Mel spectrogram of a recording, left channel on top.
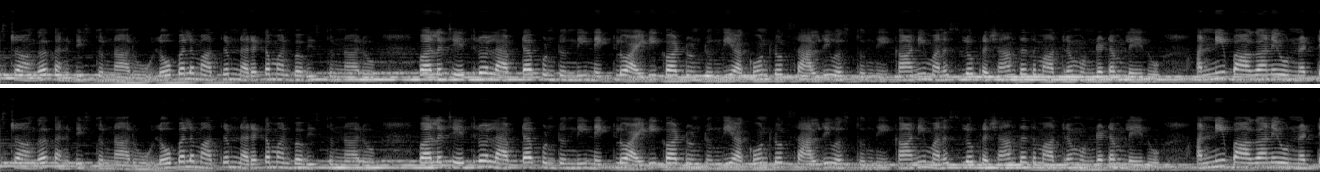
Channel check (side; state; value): both; normal; correlation 0.47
